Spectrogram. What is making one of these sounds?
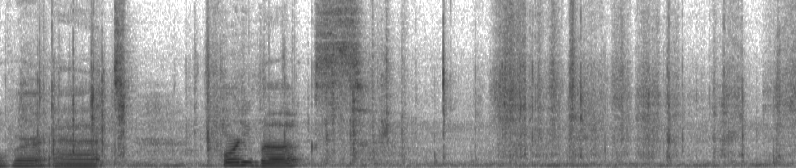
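Paper bills rustle as they are shuffled.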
